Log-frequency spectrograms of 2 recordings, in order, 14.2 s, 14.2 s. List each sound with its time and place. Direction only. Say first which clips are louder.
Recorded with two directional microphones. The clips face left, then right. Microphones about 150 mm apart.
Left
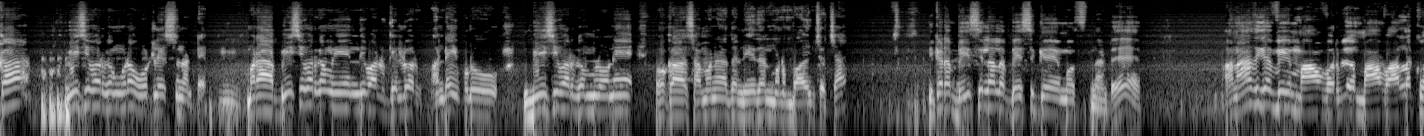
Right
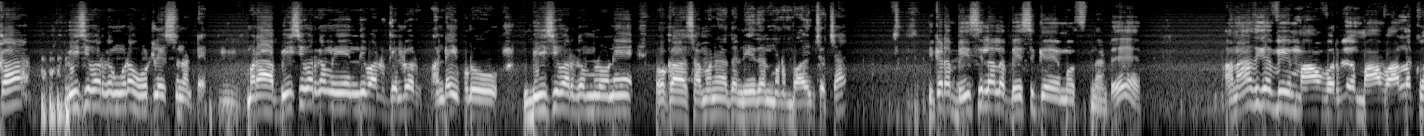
0.0 s speech: right 6 dB; 10° right (ahead or behind)
0.3 s speech: right 2 dB; 20° right (ahead or behind)
0.7 s speech: right 8 dB; 5° right (ahead or behind)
